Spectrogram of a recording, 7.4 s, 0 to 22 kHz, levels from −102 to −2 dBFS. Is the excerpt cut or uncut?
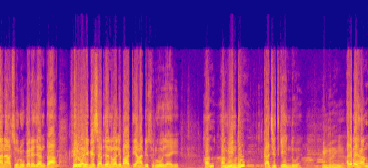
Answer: cut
